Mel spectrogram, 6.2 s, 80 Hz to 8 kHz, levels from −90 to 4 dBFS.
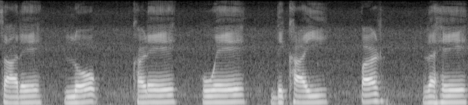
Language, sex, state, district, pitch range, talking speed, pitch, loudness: Hindi, female, Madhya Pradesh, Dhar, 130-140 Hz, 65 wpm, 135 Hz, -13 LUFS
